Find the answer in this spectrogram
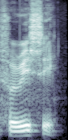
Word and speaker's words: Pharisee: 바리새인들 할 때 발음이 Pharisee입니다. Pharisee.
